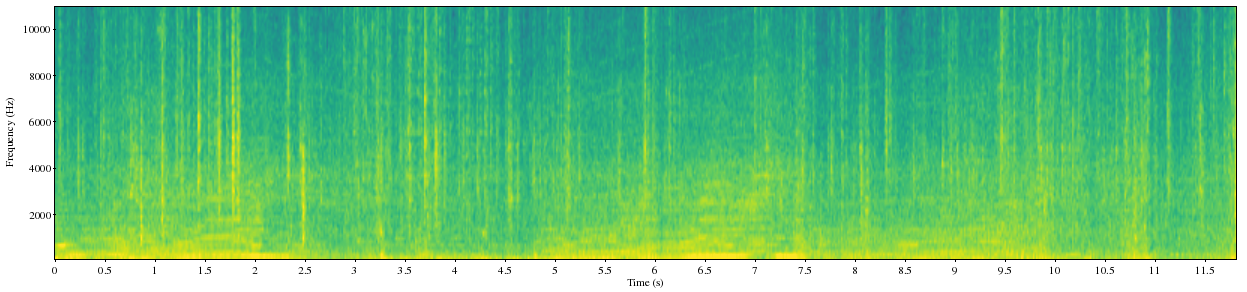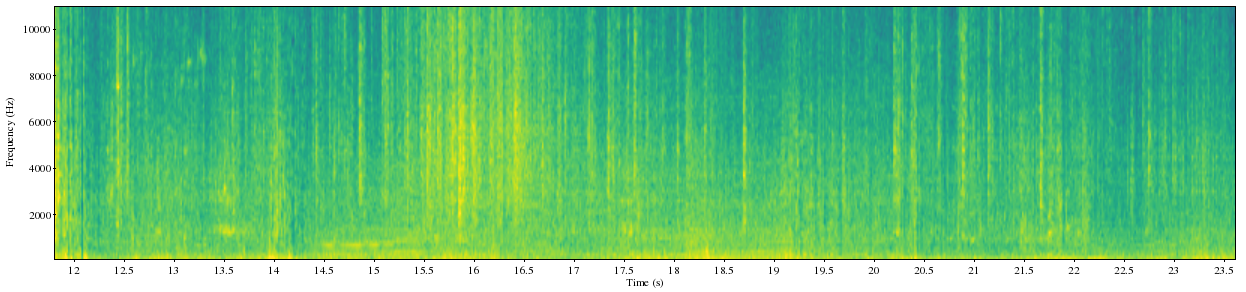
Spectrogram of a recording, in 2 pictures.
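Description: A 1990 Honda Civic Si's four-cylinder engine heard from inside the cabin, revving up and easing off again and again as the car is driven hard through an autocross course.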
